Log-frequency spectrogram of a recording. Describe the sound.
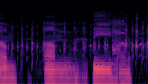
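Chickens cluck and squawk in three bright, drawn-out calls separated by short pauses, loud and standing alone without talk.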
